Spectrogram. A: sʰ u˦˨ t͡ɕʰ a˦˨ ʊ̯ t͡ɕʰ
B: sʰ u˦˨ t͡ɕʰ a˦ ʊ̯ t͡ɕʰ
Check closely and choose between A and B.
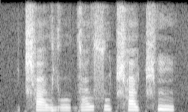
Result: A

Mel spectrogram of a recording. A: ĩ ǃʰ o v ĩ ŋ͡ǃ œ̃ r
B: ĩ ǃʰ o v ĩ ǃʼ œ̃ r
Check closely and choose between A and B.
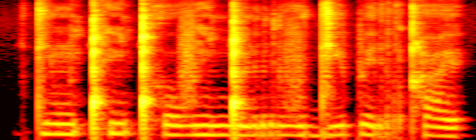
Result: A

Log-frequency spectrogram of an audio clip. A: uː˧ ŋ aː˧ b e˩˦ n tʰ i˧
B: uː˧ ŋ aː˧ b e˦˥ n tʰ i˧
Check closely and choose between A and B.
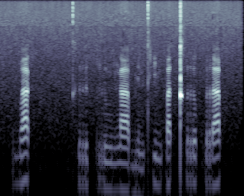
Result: A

